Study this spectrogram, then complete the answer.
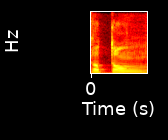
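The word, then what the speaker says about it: Otton: his respect auton Aon I was sing aong it's Aon Aon hi I'm Aon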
